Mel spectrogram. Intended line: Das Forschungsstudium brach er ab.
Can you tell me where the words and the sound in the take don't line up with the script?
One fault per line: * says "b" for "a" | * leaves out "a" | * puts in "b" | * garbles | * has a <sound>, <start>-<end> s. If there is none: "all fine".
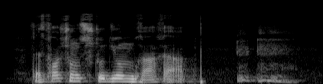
* has a throat clearing, 2.4-3.1 s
